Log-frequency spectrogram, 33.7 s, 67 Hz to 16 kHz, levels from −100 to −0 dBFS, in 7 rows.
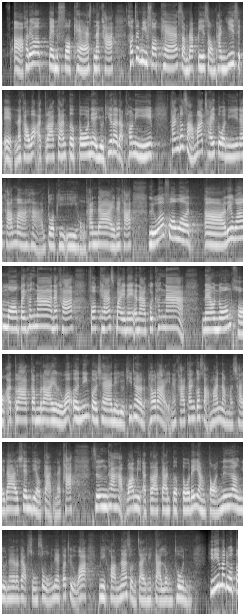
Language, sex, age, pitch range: Thai, female, 30-49, 200-255 Hz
